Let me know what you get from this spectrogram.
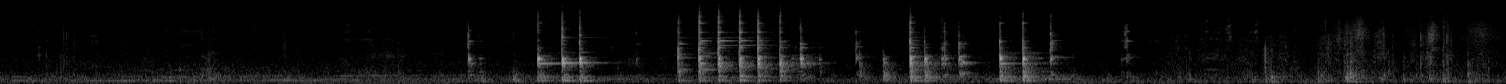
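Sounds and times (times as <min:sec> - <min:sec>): hammer tapping metal: 0:04.7 - 0:10.8.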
